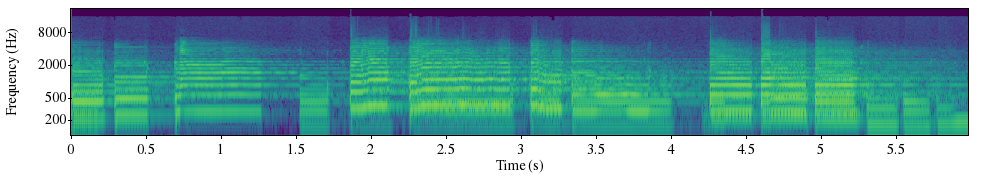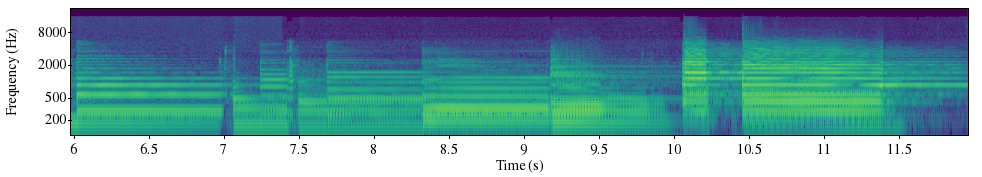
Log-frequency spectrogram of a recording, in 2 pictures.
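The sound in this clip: Electric guitar playing a clean solo through a dual-slot effects unit: many bright, sustained notes and short chords in a loose melodic line, some held long and ringing out.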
